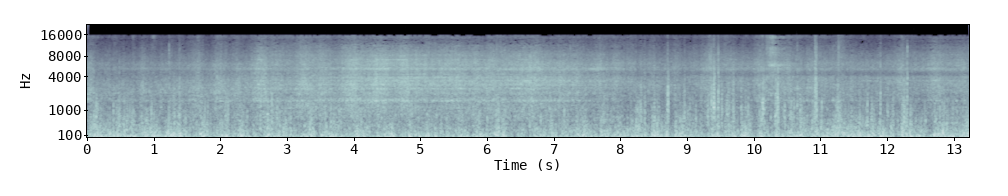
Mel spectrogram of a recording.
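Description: Wind rushing over the microphone at the window of a moving steam-hauled passenger carriage, over the train's steady running noise, with scattered clicks.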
